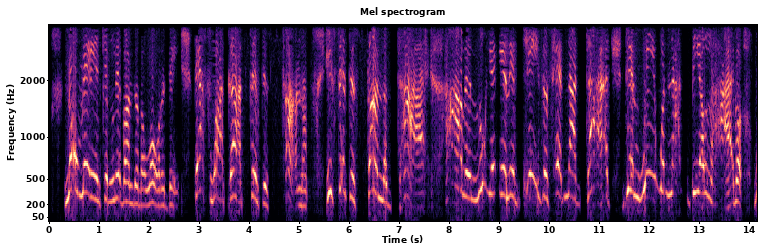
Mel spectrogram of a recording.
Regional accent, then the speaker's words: New Orleans, Louisiana, United States; So, you know, I'm from New Orleans, hallelujah. I'm from the inner city of New Orleans.

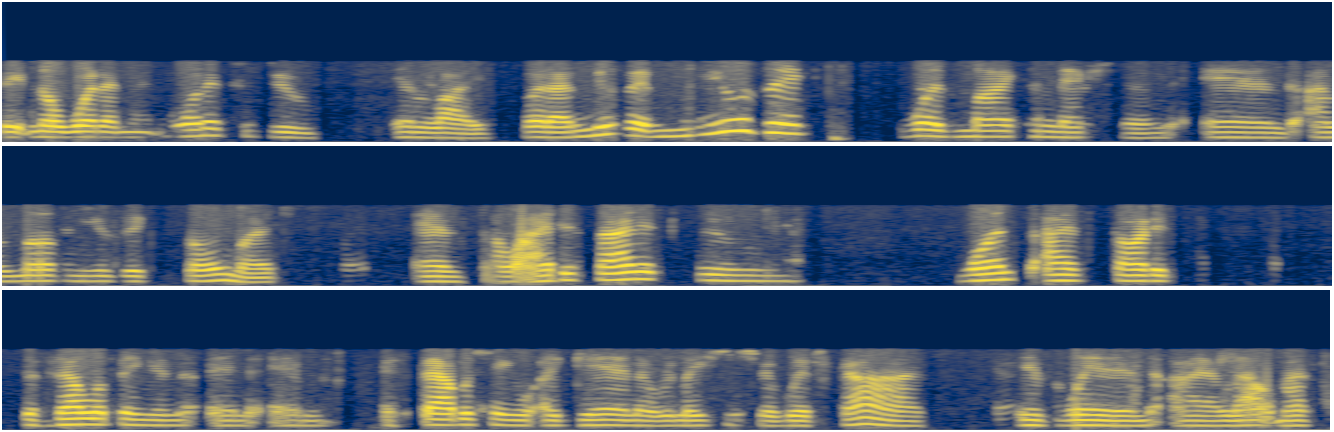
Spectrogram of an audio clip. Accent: Mobile, Alabama, United States; But I'm from Mobile, Alabama. I'm an Alabama girl, but I moved here in 2010.

